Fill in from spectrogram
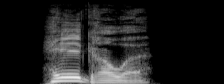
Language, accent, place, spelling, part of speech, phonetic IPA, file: German, Germany, Berlin, hellgraue, adjective, [ˈhɛlˌɡʁaʊ̯ə], De-hellgraue.ogg
- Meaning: inflection of hellgrau: 1. strong/mixed nominative/accusative feminine singular 2. strong nominative/accusative plural 3. weak nominative all-gender singular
